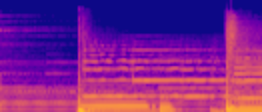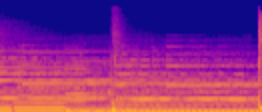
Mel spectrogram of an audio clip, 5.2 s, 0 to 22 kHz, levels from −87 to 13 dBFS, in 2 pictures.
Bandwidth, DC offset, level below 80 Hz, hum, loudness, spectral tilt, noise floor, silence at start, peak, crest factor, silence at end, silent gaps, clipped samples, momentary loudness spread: 13 kHz; under 0.1%; -16 dBFS; none; -13 LUFS; -7 dB/octave; -33 dBFS; 0 s; 0 dBFS; 12 dB; 0 s; none; under 0.1%; 10 LU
